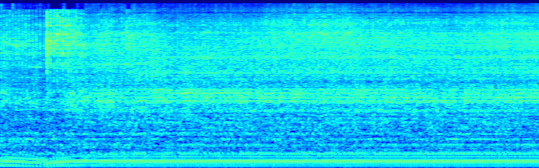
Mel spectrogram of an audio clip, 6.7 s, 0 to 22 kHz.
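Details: Honda GX200 water pump engine after carburetor cleaning, fresh gas: catches after a brief crank and holds a steady fast run on full choke; won't run off choke, carb to be rechecked, cause unknown.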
